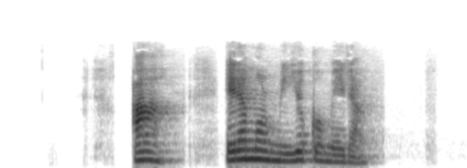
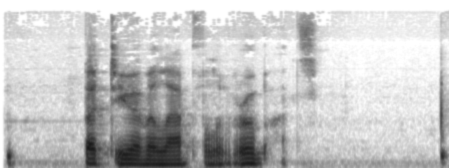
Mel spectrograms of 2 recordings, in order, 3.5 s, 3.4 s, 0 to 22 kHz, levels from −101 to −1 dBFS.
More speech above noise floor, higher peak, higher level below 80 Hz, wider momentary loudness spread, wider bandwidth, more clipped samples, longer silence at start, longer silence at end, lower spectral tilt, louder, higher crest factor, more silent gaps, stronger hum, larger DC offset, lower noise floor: first, 54 dB vs 45 dB; second, -6 dBFS vs -2 dBFS; second, -68 dBFS vs -46 dBFS; second, 10 LU vs 22 LU; second, 7.4 kHz vs 15.5 kHz; neither; first, 1 s vs 0.05 s; first, 0.75 s vs 0 s; about the same, -7 dB/octave vs -7.5 dB/octave; second, -24 LUFS vs -15 LUFS; first, 22 dB vs 16 dB; neither; neither; neither; first, -78 dBFS vs -60 dBFS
